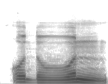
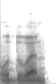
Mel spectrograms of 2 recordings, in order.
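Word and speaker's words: عضو: Ini kan udwun bacanya, bukan udwan.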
